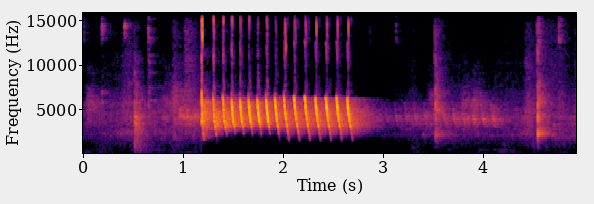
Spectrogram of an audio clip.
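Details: Bar-winged prinia singing in the ngebren style, used to lure untrained and lazy birds into song: one rapid burst of about fourteen high, buzzy, evenly pulsed notes lasting a second and a half, with faint chirps before and after.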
